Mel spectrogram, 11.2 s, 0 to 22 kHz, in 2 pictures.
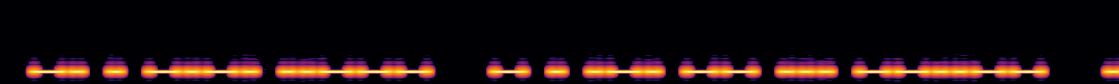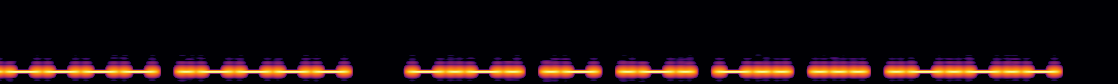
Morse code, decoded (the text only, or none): NEC2 TERMS, 11 CARDS.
